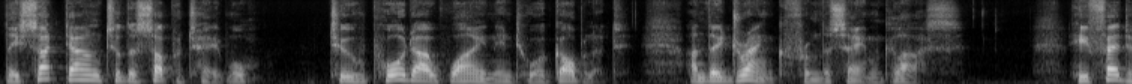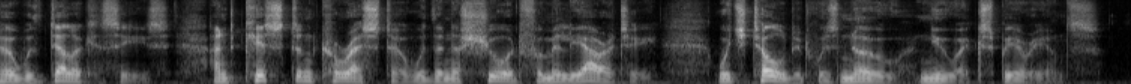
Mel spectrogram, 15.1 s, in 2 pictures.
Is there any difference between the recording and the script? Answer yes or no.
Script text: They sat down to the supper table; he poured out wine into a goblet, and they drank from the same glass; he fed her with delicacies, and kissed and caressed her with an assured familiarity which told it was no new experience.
yes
